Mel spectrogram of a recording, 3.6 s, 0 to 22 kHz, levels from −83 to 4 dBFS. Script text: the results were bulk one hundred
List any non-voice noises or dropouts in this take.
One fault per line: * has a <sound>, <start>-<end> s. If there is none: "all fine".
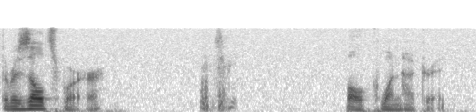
* has a sneeze, 1.5-1.8 s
